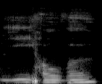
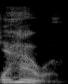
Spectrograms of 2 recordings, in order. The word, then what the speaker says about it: Yahawah: to pronounce it differently it's not yehovah it's yahawah and that's something that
